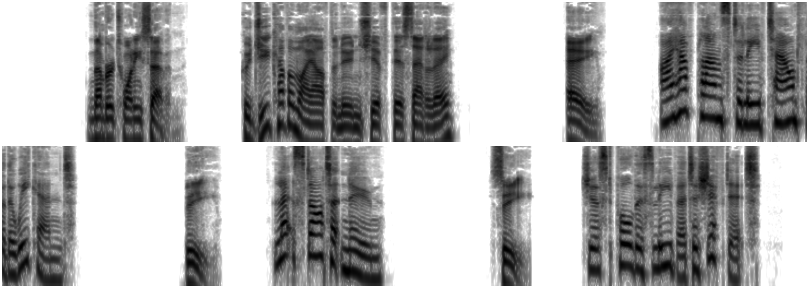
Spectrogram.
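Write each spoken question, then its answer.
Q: Could you cover my afternoon shift this Saturday?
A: A: I have plans to leave town for the weekend.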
